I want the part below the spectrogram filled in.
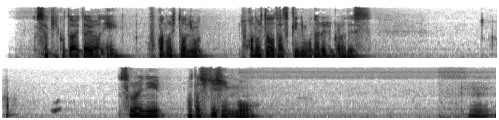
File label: Japanese Conversation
